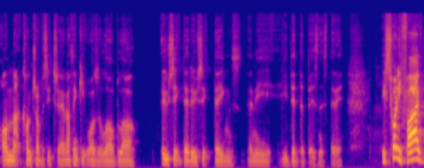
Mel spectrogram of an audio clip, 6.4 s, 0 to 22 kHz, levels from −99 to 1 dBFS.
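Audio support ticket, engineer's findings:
Engineer's findings: no fault found in this speech audio.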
